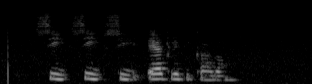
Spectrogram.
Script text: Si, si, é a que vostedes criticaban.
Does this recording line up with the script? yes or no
no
